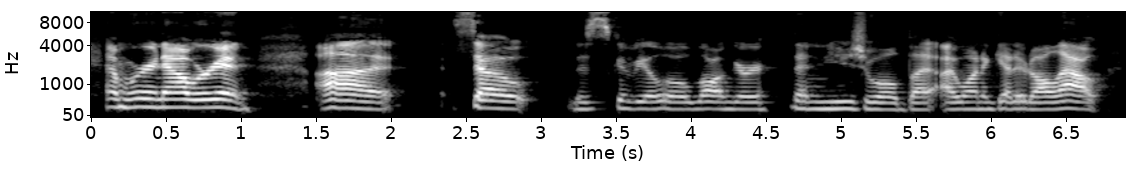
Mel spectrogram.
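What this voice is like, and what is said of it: Out of breath, breathless speech. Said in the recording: “I'm running out of breath here.”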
